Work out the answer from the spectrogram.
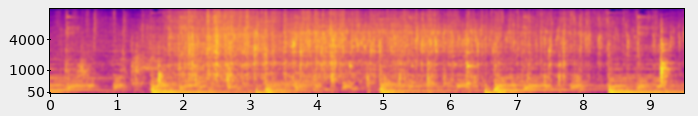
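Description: Sliced shallots and curry leaves sizzling in hot oil in a clay pot, stirred with a wooden spatula. The sizzle swells louder about a second and a half in and holds steady.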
